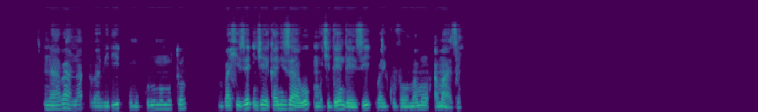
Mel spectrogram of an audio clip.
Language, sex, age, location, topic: Kinyarwanda, male, 25-35, Kigali, health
